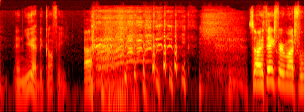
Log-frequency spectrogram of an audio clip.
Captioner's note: laughs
